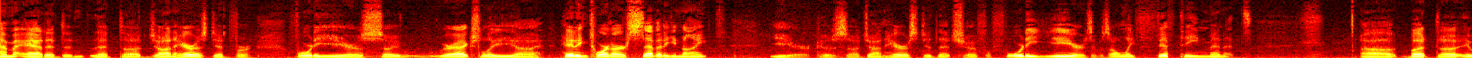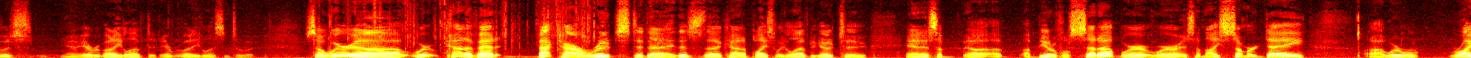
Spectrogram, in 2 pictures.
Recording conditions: busy venue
